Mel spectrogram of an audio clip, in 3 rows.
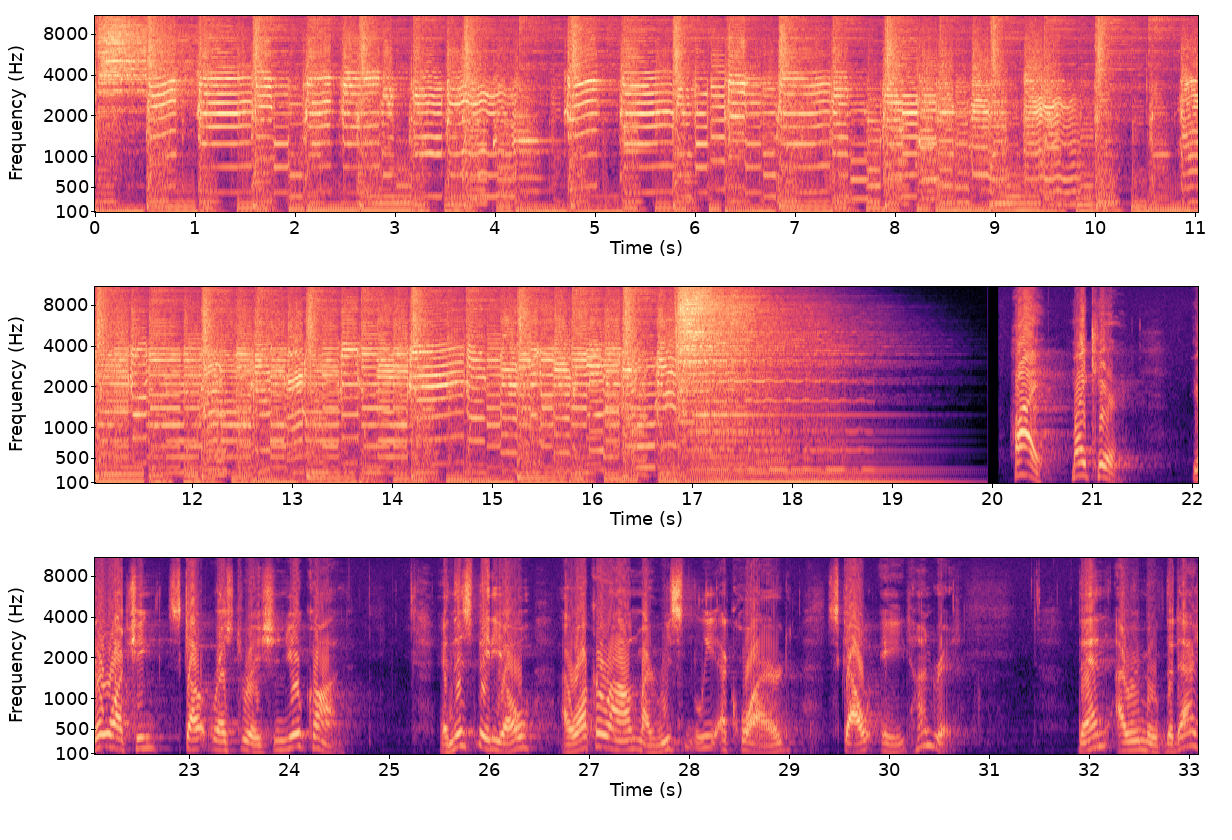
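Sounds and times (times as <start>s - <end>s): rock music with electric guitar: 0.0s - 19.8s.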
